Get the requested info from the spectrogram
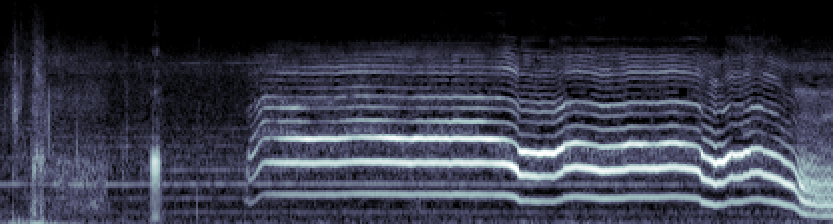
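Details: Male cat caterwauling while arguing with a neighbouring cat: after quiet opening taps, one long, steady, harmonic yowl holds for about six seconds, wavers slightly, then drops sharply at the end.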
